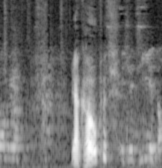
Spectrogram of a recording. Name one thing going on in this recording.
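A dog barks once, loudly.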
